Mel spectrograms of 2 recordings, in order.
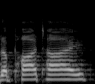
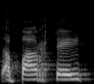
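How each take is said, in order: First: The last part does not sound like 'hate'. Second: The last part sounds like the word 'hate'. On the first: The speaker calls it wrong. "people here pronounce it apartheid, and it sounds nice" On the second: The speaker calls it right. "it's actually pronounced apartheid, and it describes itself: apart, hate"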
